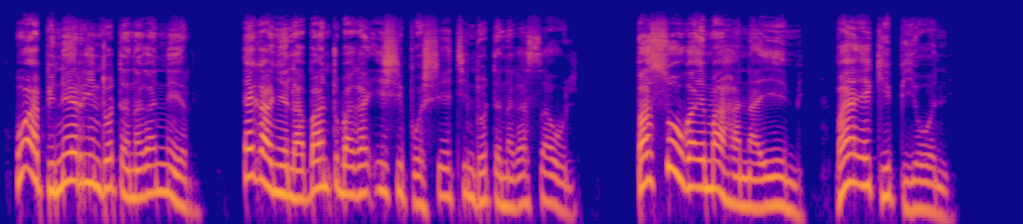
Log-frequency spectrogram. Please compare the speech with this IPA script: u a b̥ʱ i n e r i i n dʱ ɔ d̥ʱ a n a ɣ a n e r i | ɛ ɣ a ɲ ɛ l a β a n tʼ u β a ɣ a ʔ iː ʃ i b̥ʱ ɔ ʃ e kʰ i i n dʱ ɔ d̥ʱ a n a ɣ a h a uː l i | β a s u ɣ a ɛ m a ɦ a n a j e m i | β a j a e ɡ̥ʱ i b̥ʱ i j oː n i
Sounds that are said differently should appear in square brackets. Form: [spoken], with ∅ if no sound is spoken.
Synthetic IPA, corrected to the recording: u a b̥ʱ i n e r i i n dʱ ɔ d̥ʱ a n a ɣ a n e r i | ɛ ɣ a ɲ ɛ l a β a n tʼ u β a ɣ a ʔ [i] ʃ i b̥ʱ ɔ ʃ e [tʰ] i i n dʱ ɔ d̥ʱ a n a ɣ a [s] a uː l i | β a s u ɣ a ɛ m a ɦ a n a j e m i | β a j a e ɡ̥ʱ i b̥ʱ i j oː n i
